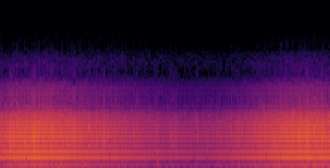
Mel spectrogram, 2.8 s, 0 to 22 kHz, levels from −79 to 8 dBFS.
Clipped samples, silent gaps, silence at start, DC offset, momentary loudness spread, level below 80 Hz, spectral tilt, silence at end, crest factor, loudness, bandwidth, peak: under 0.1%; none; 0 s; under 0.1%; 12 LU; -40 dBFS; -6.5 dB/octave; 0 s; 20 dB; -24 LUFS; 11.5 kHz; -4 dBFS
